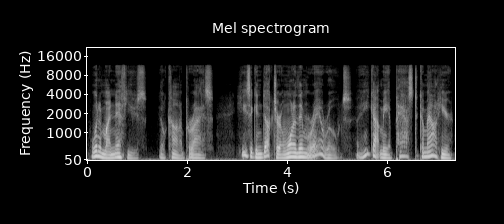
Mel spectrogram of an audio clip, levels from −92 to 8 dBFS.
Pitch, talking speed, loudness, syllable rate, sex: 130 Hz, 195 wpm, -18 LUFS, 5.1 syllables/s, male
